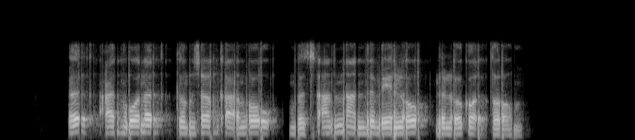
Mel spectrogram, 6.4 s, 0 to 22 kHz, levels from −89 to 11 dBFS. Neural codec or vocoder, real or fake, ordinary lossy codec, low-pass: codec, 16 kHz in and 24 kHz out, 1 kbps, XY-Tokenizer; fake; Opus, 24 kbps; 7.2 kHz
